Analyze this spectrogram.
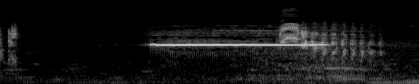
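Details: Common iora singing, played as bait to get a bird singing quickly: a short high note, then one long level whistle lasting nearly two seconds, finishing in a burst of buzzy, rattling notes.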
